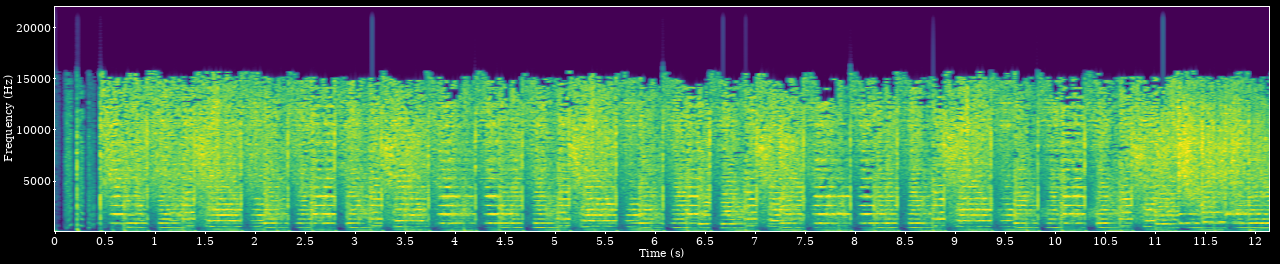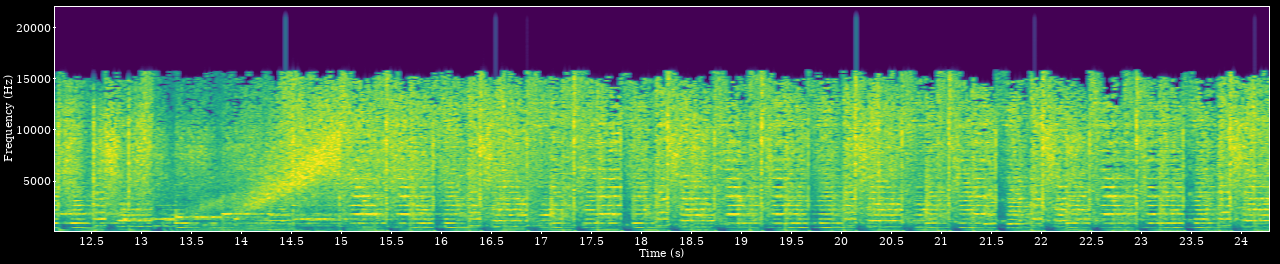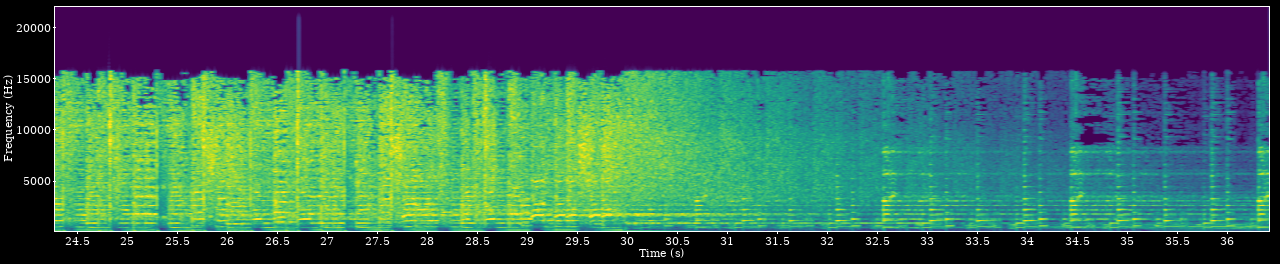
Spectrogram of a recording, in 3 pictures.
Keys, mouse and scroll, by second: 0.0-1.3 typing, 2.4 Return, 4.0-5.1 drag, 5.4-6.5 drag, 7.2-8.3 drag, 9.3 Escape, 10.1 click, 12.1 right click, 13.1 right click, 13.8-14.9 drag, 15.0-16.1 drag, 17.3 click, 22.0 click, 22.5-22.9 scroll, 22.9 Escape, 23.5 click, 24.2 click, 25.6-26.7 typing, 27.7 Return, 31.0 click, 32.8-34.8 typing, 35.8 Return.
